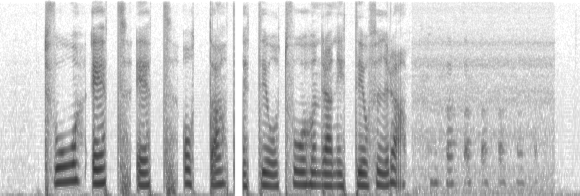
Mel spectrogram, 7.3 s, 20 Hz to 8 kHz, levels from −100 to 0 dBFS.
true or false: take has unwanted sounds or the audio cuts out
true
